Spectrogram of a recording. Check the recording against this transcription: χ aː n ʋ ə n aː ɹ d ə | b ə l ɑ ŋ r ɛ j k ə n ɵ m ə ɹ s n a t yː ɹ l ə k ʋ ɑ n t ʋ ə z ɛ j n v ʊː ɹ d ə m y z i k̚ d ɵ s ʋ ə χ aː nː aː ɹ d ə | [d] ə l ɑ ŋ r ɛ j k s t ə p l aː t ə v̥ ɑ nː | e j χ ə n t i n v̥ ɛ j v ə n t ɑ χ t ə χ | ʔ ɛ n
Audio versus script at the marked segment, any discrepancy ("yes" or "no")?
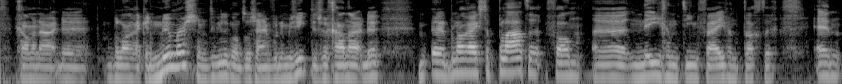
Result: yes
